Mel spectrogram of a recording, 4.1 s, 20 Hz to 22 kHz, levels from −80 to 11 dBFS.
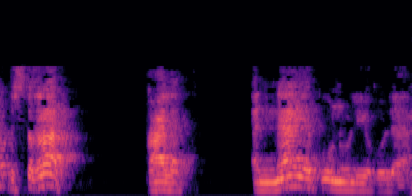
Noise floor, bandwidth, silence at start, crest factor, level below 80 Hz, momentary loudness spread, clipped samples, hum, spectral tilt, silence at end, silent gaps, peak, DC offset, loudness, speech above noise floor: -82 dBFS; 6.6 kHz; 0 s; 20 dB; -68 dBFS; 13 LU; under 0.1%; none; -5 dB/octave; 0 s; none; -2 dBFS; under 0.1%; -19 LUFS; 63 dB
